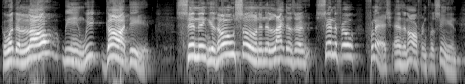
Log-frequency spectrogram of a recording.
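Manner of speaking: rising pulpit fervor, loud and ringing; full-force preaching. Acted. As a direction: lift the church, proclaim it.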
